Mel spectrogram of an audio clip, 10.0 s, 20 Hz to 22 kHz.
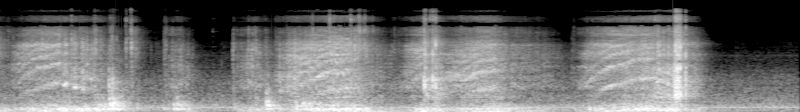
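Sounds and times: toy motor whining: 0:00.0 - 0:01.6, 0:03.0 - 0:08.9.

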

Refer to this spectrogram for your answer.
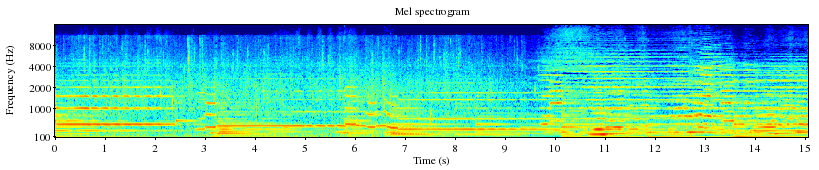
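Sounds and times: bamboo flute melody: 0:00.0 - 0:15.0.

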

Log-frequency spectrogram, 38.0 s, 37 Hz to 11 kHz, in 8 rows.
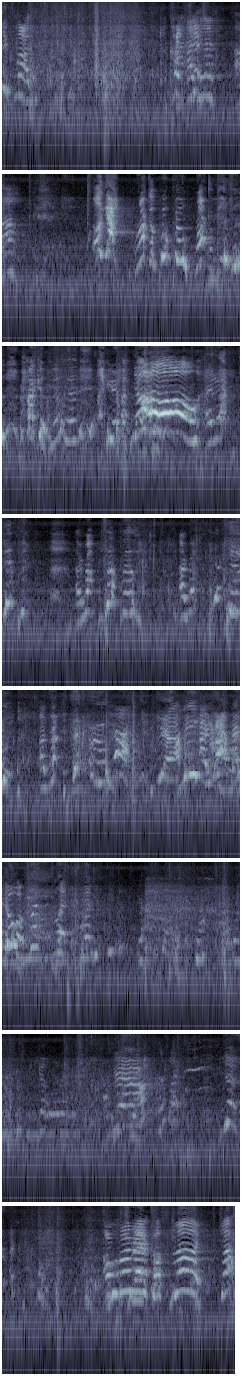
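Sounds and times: water splashing: 0:00.0 - 0:03.2, 0:26.7 - 0:32.3, 0:33.5 - 0:35.7
children shouting and chattering: 0:18.6 - 0:33.6
child's high-pitched shriek: 0:32.2 - 0:32.8.

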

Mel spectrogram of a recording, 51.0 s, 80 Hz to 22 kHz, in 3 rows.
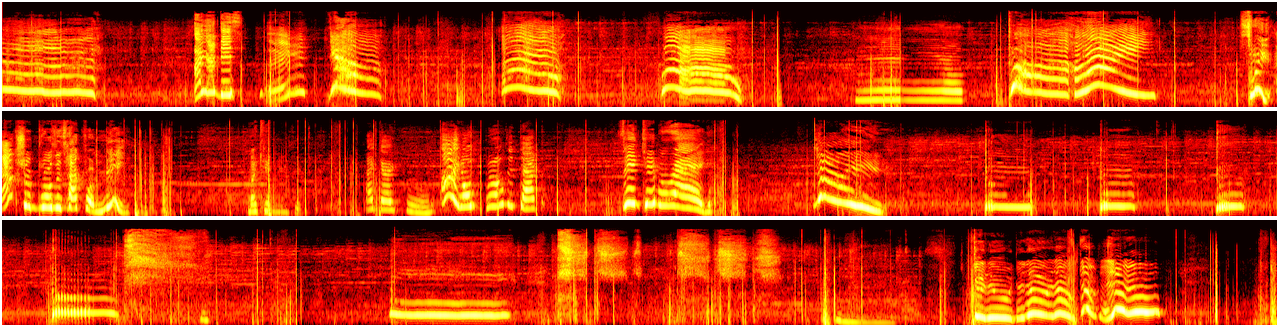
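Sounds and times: child's wordless cries and squeals: 0:00.0 - 0:01.4, 0:02.6 - 0:05.2, 0:06.6 - 0:07.6, 0:08.8 - 0:10.0, 0:11.4 - 0:15.4, 0:30.1 - 0:30.8, 0:31.6 - 0:32.2, 0:33.2 - 0:33.6, 0:34.6 - 0:35.6, 0:47.0 - 0:49.5.

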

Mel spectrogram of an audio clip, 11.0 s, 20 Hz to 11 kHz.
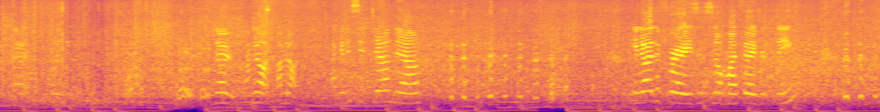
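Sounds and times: engine droning: 0:00.0 - 0:11.0
water rushing: 0:00.0 - 0:11.0
wind: 0:00.0 - 0:11.0.

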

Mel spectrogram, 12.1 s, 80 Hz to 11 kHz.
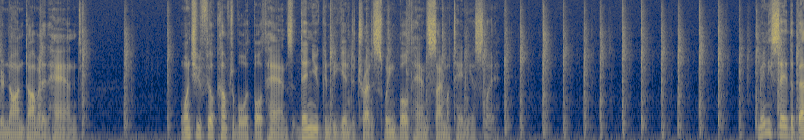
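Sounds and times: leather floggers smacking mannequin: 0:04.8 - 0:12.0.

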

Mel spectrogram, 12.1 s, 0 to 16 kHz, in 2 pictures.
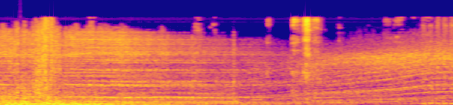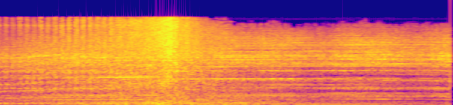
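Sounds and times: dramatic film score drone: 0:00.0 - 0:12.0.

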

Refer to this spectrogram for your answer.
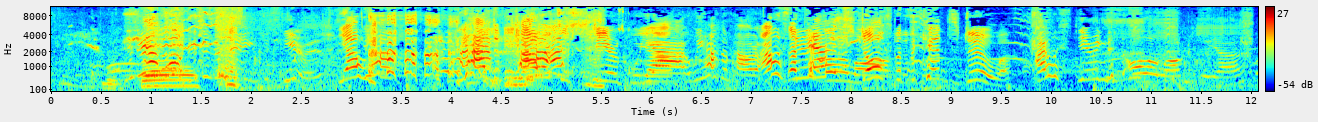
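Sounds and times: people talking and calling out: 0:00.0 - 0:12.0
people laughing: 0:03.0 - 0:05.1.

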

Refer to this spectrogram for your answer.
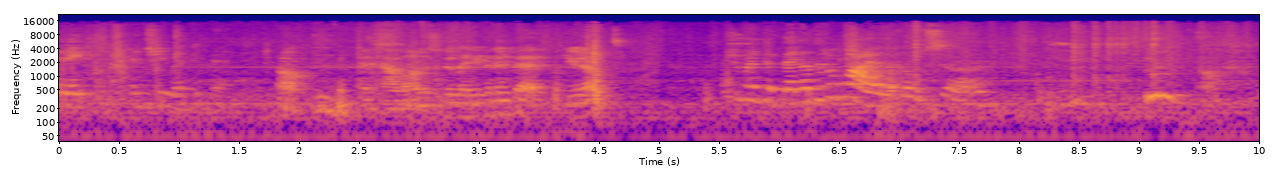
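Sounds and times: person humming: 0:09.0 - 0:09.8.

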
